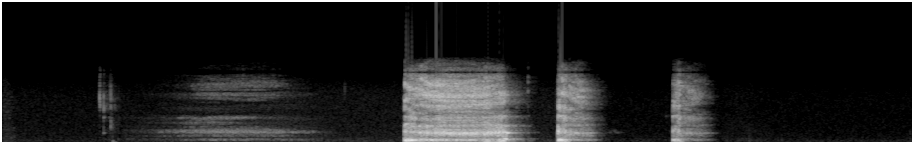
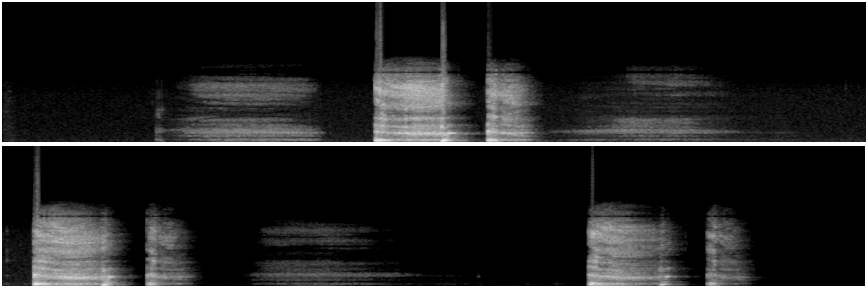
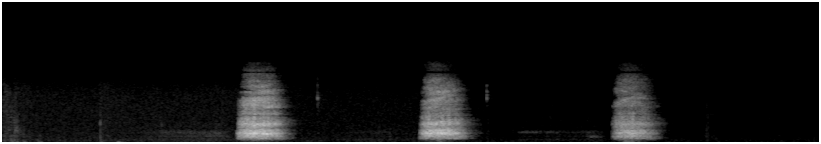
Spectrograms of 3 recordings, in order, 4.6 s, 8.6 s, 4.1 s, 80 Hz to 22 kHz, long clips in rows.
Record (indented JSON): {
  "cough_length": "4.6 s",
  "cough_amplitude": 31416,
  "cough_signal_mean_std_ratio": 0.33,
  "three_cough_length": "8.6 s",
  "three_cough_amplitude": 32768,
  "three_cough_signal_mean_std_ratio": 0.29,
  "exhalation_length": "4.1 s",
  "exhalation_amplitude": 18898,
  "exhalation_signal_mean_std_ratio": 0.28,
  "survey_phase": "beta (2021-08-13 to 2022-03-07)",
  "age": "18-44",
  "gender": "Female",
  "wearing_mask": "No",
  "symptom_cough_any": true,
  "symptom_new_continuous_cough": true,
  "symptom_runny_or_blocked_nose": true,
  "symptom_shortness_of_breath": true,
  "symptom_fatigue": true,
  "symptom_headache": true,
  "symptom_other": true,
  "smoker_status": "Current smoker (e-cigarettes or vapes only)",
  "respiratory_condition_asthma": false,
  "respiratory_condition_other": false,
  "recruitment_source": "Test and Trace",
  "submission_delay": "1 day",
  "covid_test_result": "Positive",
  "covid_test_method": "RT-qPCR",
  "covid_ct_value": 31.2,
  "covid_ct_gene": "ORF1ab gene"
}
